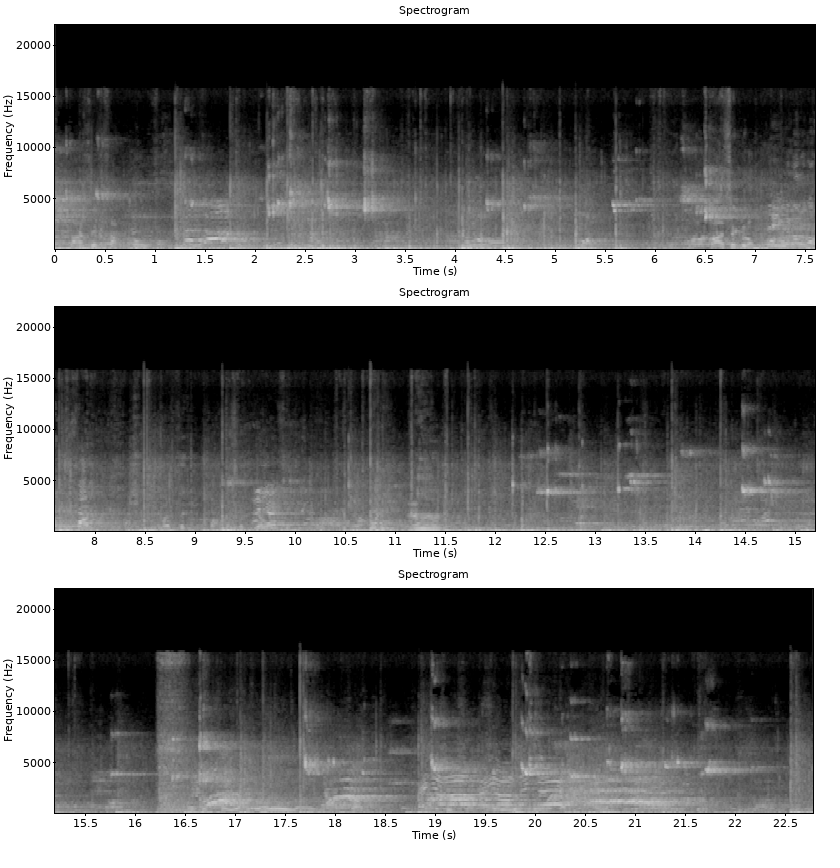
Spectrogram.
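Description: Young players shout to each other across a large echoing hall.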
